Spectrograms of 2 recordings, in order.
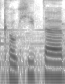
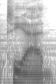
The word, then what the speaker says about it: cotija: Cotija cheese? Cotija cheese. I think I said it the wrong Yeah. way. I thought it was cojita, but I was corrected. I think it's cotija. Cotija.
